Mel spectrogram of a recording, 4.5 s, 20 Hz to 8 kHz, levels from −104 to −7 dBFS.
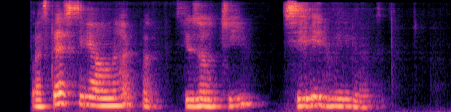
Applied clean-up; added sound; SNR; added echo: neural mask model DeepFilterNet 3.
